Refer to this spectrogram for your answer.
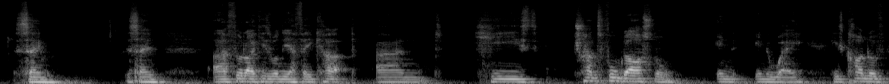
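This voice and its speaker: A man's fairly slow speech with long, frequent pauses and audible room echo. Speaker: football channel host. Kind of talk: casual football talk to camera.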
